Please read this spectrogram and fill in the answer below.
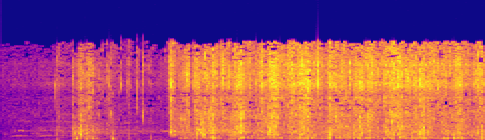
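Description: A hand splashing and churning muddy, foamy water in a plastic basin. There is a short splash just under a second in, then vigorous, continuous sloshing from about two seconds on.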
